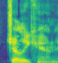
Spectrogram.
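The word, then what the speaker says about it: Jelucan: Jellycan.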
